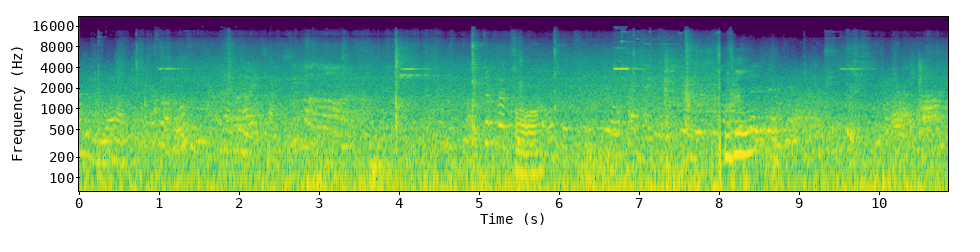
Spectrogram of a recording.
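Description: Ticket gates beep briefly as people pass through.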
